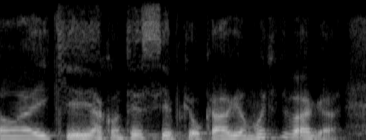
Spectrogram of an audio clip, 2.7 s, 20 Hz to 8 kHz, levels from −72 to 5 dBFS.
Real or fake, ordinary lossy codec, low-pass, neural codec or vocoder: real; Opus, 16 kbps; 7.2 kHz; none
